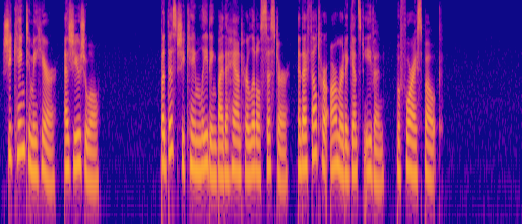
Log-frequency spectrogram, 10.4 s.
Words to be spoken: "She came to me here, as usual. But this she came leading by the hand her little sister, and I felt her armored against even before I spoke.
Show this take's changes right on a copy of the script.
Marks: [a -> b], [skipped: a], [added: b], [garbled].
"She came to me here, as usual. But this she came leading by the hand her little sister, and I felt her armored against even before I spoke.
